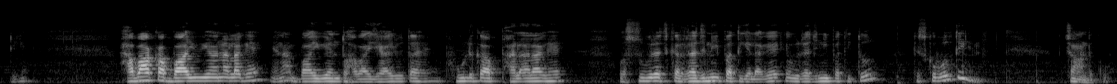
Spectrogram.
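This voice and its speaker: A man's voice: mid-range voice, darkish tone. A man teaching schoolchildren, patiently working through textbook answers and checking in with them often. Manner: patient, repeats phrases and checks with "ठीक है". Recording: muffled, slightly husky lo-fi recording.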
